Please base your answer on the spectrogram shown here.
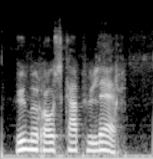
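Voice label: "humeroscapulair", Dutch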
